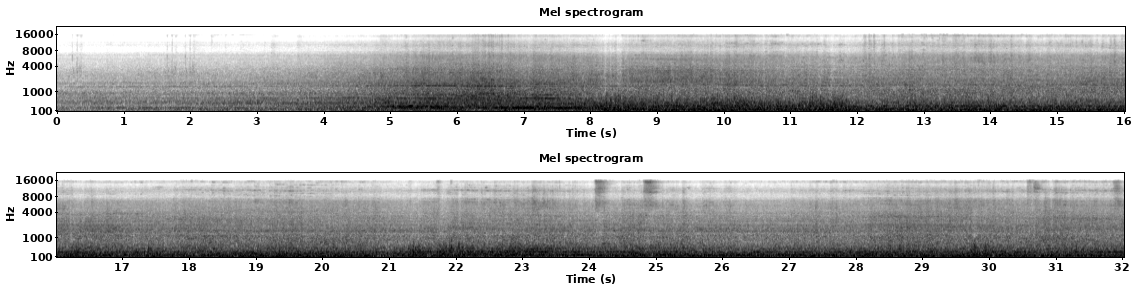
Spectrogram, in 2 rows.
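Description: BR 232 'Ludmiła' diesel locomotive approaching, its engine growing louder until it passes close by about five seconds in. A long freight train of hopper wagons then rolls past with steady wheel-on-rail rumble and clickety-clack over the rail joints.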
